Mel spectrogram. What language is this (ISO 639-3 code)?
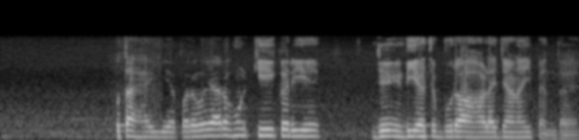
pan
